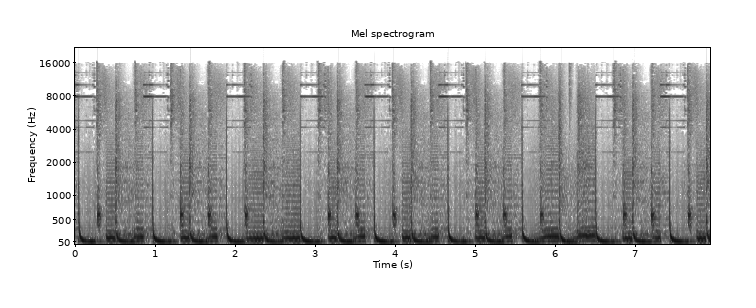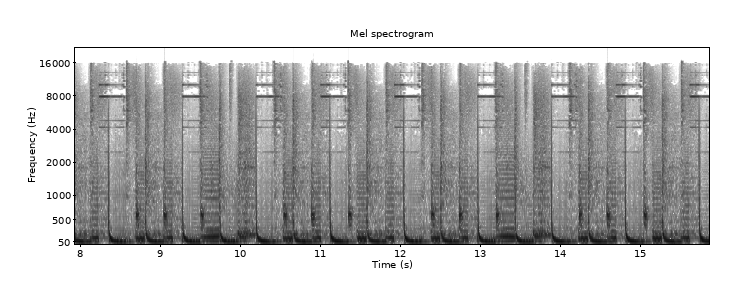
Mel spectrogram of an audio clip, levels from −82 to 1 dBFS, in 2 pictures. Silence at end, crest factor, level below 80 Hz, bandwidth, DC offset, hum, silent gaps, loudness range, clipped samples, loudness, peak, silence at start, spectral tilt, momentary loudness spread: 0 s; 10 dB; -14 dBFS; 17.5 kHz; 0.3%; none; none; 0 LU; under 0.1%; -10 LUFS; 0 dBFS; 0 s; -4.5 dB/octave; 2 LU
